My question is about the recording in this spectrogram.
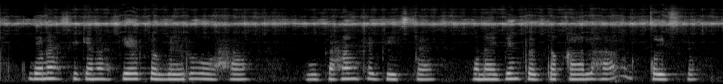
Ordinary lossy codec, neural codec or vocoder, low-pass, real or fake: none; codec, 44.1 kHz, 7.8 kbps, Pupu-Codec; none; fake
